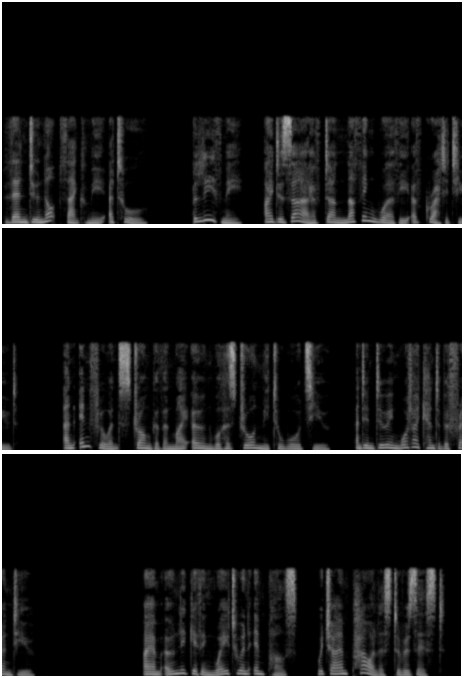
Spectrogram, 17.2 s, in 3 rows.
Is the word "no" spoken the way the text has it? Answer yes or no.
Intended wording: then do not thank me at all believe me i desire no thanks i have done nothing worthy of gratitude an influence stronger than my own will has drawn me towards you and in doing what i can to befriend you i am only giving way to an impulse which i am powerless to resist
no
